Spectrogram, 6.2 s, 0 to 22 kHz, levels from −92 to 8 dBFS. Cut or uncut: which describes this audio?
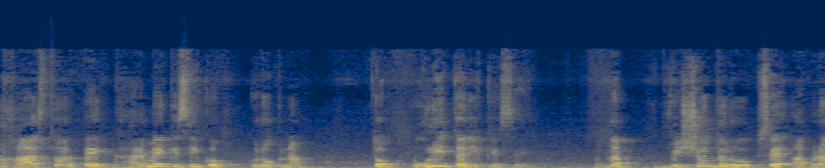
uncut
